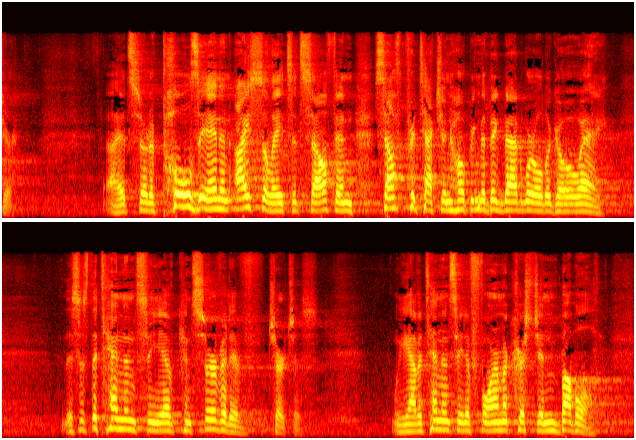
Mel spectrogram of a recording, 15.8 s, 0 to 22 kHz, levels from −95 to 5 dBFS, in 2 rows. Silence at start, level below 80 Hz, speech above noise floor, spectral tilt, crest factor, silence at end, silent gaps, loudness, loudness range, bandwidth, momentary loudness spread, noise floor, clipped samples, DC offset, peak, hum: 0 s; -60 dBFS; 35 dB; -4 dB/octave; 18 dB; 0.1 s; none; -17 LUFS; 7 LU; 13 kHz; 12 LU; -52 dBFS; under 0.1%; under 0.1%; 0 dBFS; none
